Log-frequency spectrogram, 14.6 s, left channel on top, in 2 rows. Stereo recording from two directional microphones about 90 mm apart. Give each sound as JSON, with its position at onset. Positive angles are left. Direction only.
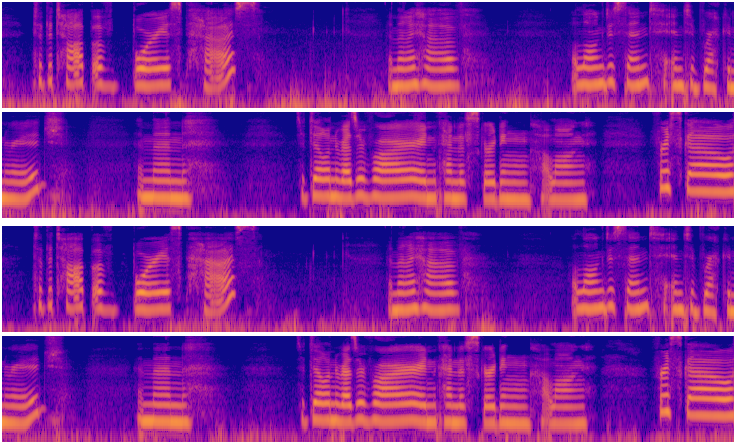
{"t": 0.3, "sound": "speech", "side_deg": 25}
{"t": 3.8, "sound": "speech", "side_deg": 35}
{"t": 8.6, "sound": "speech", "side_deg": 20}
{"t": 10.9, "sound": "a woman's voice", "side_deg": 5}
